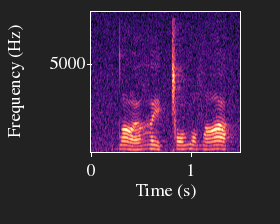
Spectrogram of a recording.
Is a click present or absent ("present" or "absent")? present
